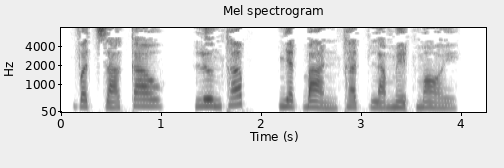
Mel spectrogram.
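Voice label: Vietnamese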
